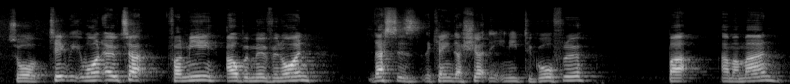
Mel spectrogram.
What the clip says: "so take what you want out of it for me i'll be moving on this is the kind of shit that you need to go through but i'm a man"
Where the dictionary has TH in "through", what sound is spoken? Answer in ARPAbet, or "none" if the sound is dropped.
TH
